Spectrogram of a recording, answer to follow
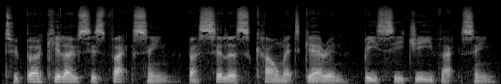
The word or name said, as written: tuberculosis vaccine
